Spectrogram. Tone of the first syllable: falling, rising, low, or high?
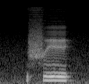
high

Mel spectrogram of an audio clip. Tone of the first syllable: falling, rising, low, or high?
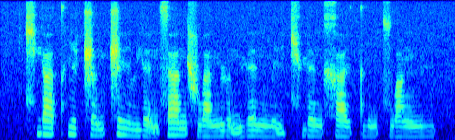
falling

